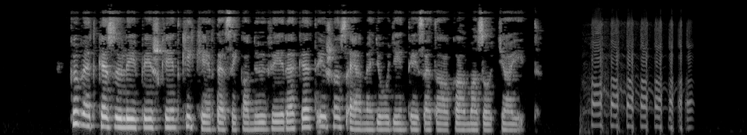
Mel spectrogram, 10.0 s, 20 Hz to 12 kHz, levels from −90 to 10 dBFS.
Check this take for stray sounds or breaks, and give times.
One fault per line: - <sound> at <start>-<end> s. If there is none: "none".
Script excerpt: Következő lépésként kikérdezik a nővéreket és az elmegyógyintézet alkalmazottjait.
- laugh at 7.7-9.3 s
